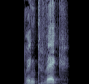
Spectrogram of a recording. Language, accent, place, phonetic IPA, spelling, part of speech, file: German, Germany, Berlin, [ˌbʁɪŋt ˈvɛk], bringt weg, verb, De-bringt weg.ogg
- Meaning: inflection of wegbringen: 1. third-person singular present 2. second-person plural present 3. plural imperative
